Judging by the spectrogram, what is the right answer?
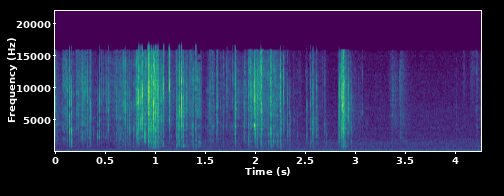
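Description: Foil booster-pack wrapper crinkling and crackling as it is opened and the cards are slid out. It comes as a run of short crackles over the first three seconds, then only a few faint ticks.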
